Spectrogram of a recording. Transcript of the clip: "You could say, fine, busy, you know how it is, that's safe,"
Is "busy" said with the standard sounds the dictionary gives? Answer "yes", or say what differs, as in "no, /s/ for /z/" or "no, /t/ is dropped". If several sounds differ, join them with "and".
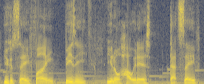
yes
